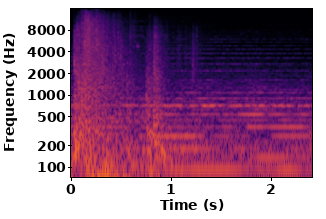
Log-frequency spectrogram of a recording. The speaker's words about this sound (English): He kicks down the door of Maggie's room.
